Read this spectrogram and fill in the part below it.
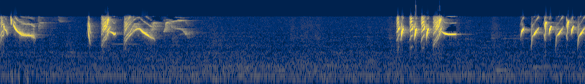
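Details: Goldfinch in moult from El Bordj, a Parva coupleur, delivering short phrases of high, downward-sweeping chirps and twitters separated by long silent gaps.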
